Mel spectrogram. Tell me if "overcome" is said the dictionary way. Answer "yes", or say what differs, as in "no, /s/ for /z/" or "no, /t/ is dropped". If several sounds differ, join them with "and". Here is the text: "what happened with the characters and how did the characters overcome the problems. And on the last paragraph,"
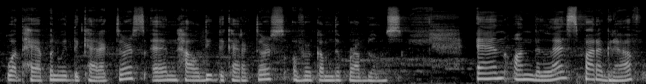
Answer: yes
